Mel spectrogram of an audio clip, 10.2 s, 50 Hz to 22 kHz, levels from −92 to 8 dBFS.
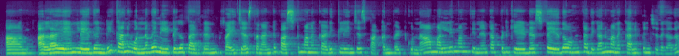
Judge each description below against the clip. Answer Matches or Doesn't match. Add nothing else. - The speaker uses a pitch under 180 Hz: Doesn't match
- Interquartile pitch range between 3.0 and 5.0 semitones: Doesn't match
